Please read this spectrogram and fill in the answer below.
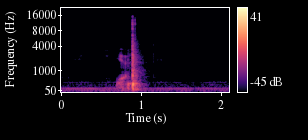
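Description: A single sharp click or tap just before a second in, over a faint steady low hum, as a woman says "yeah".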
